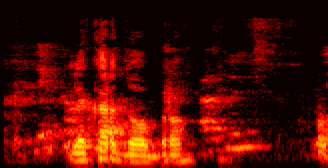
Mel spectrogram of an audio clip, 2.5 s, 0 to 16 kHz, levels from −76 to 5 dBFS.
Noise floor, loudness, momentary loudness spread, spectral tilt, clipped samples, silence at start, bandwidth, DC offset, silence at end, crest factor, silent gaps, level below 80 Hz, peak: -45 dBFS; -24 LUFS; 18 LU; -5.5 dB/octave; under 0.1%; 0.05 s; 11.5 kHz; under 0.1%; 0 s; 22 dB; none; -62 dBFS; -2 dBFS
